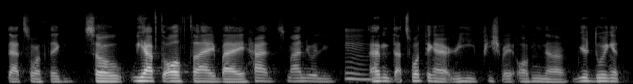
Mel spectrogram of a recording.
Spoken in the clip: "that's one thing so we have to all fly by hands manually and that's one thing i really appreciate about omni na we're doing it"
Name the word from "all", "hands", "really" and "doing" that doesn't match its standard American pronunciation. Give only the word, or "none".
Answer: hands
